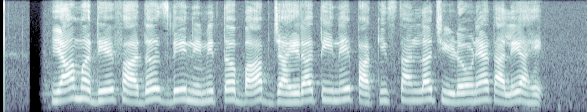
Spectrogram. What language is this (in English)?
Marathi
